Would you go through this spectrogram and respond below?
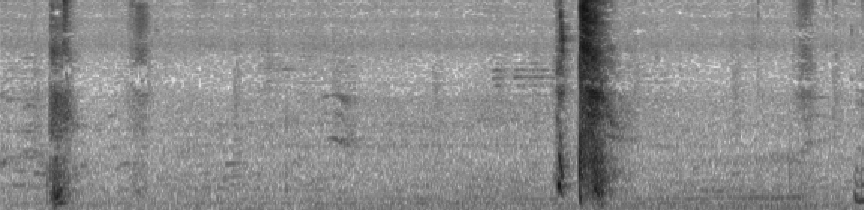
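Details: A small sneeze, then a forceful sneeze with a sharp intake before it, in a quiet room with faint background sounds: a woman sneezing deliberately, with a handkerchief.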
